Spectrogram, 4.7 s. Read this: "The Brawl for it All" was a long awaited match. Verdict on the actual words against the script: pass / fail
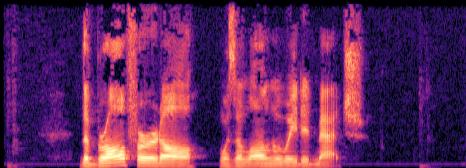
pass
